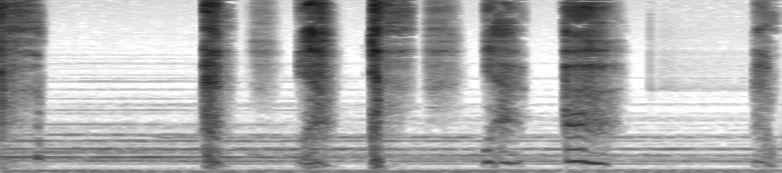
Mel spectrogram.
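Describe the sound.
A voice acts out a man straining to clear his throat while nodding: about six rough, raspy, breathy bursts with grunting undertones, spaced irregularly over a low steady hum, moderately loud.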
